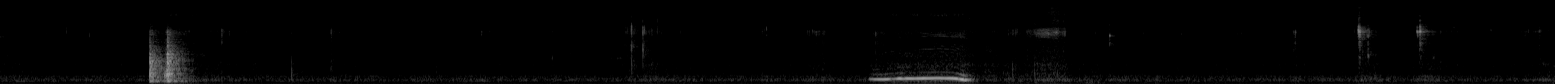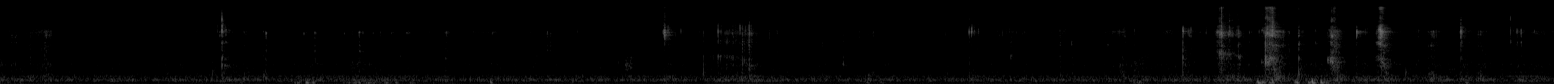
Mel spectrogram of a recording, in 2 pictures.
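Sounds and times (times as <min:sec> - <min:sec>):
woman chewing food: 0:04.7 - 0:08.9, 0:10.9 - 0:31.0
person humming mmm: 0:08.7 - 0:09.8.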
